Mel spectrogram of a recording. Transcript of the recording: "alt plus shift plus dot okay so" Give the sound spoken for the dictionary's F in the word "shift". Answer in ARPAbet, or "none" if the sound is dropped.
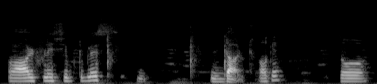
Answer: P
